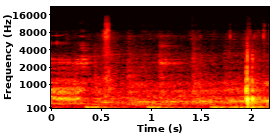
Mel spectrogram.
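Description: Background music with a steady bass beat. At the very end comes one sharp, loud clack as dumbbells are set down on the gym floor.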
